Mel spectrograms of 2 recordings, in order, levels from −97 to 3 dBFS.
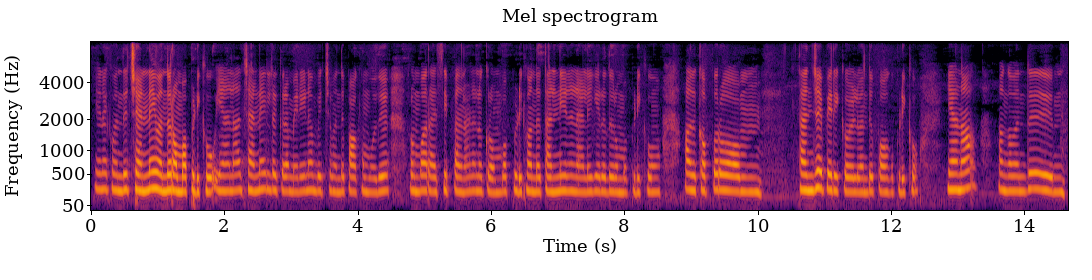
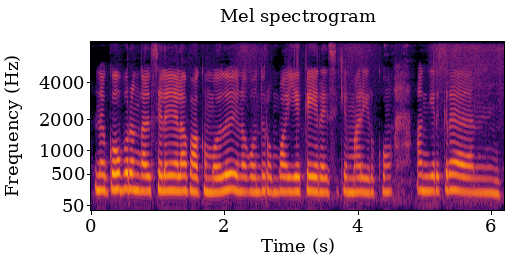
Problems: none marked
